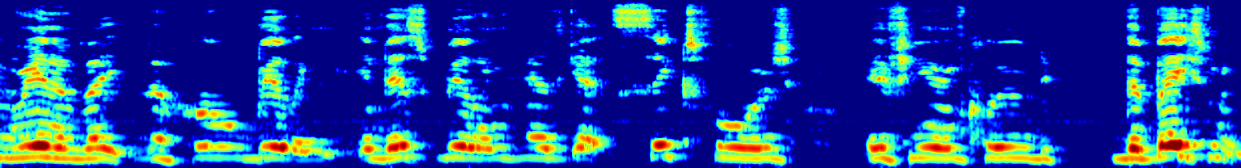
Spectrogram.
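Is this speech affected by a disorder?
Yes: cerebral palsy.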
